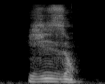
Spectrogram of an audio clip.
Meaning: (verb) present participle of gésir; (adjective) lying (in a horizontal position); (noun) recumbent statue, tomb effigy (relief or statue on the top of a tomb depicting the deceased lying in death)
- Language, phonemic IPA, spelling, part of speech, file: French, /ʒi.zɑ̃/, gisant, verb / adjective / noun, LL-Q150 (fra)-gisant.wav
